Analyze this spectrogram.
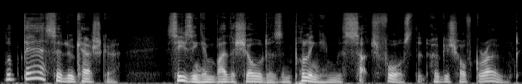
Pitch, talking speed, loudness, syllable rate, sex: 130 Hz, 205 wpm, -18 LUFS, 6.1 syllables/s, male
